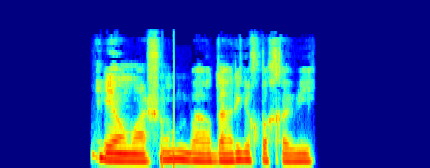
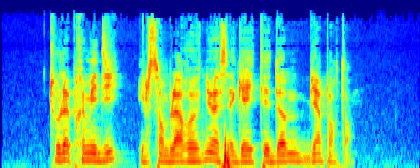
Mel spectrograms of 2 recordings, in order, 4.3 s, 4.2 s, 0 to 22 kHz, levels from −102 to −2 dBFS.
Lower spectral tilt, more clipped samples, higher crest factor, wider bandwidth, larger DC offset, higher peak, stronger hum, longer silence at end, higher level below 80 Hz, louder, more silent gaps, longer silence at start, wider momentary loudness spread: first, -6.5 dB/octave vs -3.5 dB/octave; neither; about the same, 16 dB vs 20 dB; second, 10.5 kHz vs 16.5 kHz; neither; second, -8 dBFS vs -2 dBFS; neither; first, 1.15 s vs 0.7 s; second, -56 dBFS vs -38 dBFS; second, -22 LUFS vs -19 LUFS; neither; first, 0.9 s vs 0.5 s; about the same, 7 LU vs 8 LU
